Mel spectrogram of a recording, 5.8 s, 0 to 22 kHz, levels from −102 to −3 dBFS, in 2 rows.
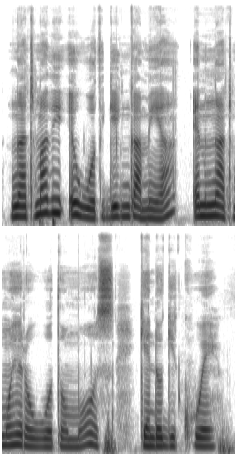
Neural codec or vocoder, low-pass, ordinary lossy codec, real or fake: none; 19.8 kHz; none; real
